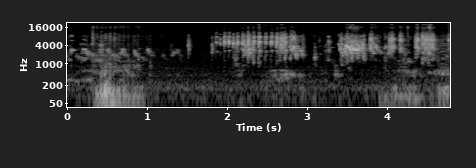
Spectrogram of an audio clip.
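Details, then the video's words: Budgerigar breeding pair: a soft thump and light chirps at first, then loud raspy chattering and squeaky warbles after a brief silence. "Cute Budgies Chirping Sounds"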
